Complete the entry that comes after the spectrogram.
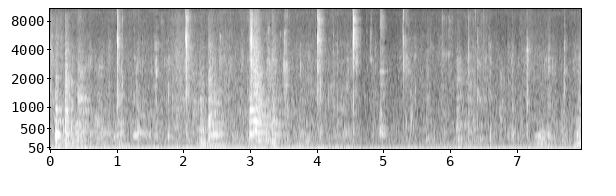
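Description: Close-up chewing and biting of corn on the cob: wet mouth sounds broken by several sharp, crunchy clicks, which give way to softer chewing after about five seconds.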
